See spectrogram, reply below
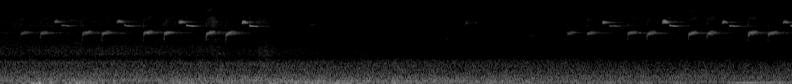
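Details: Garden great tit, Weener, East Frisia, far northwest Germany, March 2023, singing a bright high two-note motif repeated in quick series, a pause mid-way, then another run of the same phrases; constant low rumble underneath.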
